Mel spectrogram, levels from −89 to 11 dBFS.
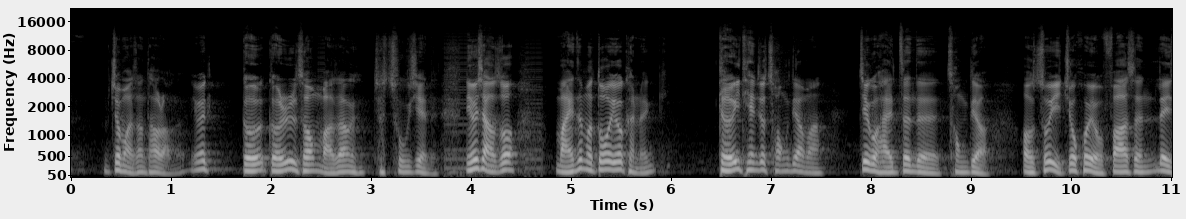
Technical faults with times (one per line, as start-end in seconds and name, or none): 2.47-4.72 GSM phone buzz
